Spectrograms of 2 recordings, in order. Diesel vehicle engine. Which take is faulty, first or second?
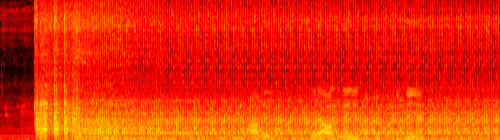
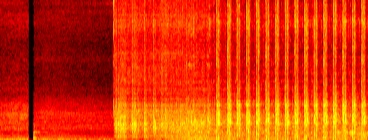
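second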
